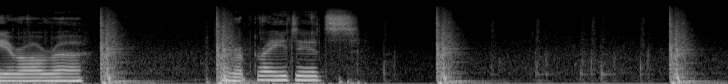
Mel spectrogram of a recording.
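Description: A hammer strikes a metal door with loud knocks.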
